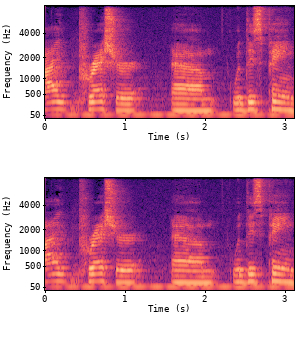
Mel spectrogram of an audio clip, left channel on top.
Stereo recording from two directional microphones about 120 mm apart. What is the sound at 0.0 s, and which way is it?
Speech, 15° left (ahead or behind).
